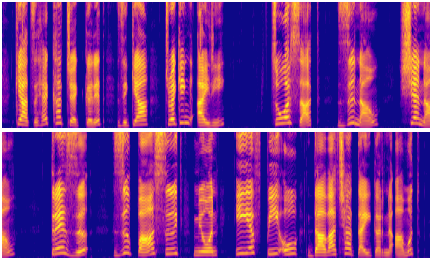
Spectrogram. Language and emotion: Kashmiri, neutral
